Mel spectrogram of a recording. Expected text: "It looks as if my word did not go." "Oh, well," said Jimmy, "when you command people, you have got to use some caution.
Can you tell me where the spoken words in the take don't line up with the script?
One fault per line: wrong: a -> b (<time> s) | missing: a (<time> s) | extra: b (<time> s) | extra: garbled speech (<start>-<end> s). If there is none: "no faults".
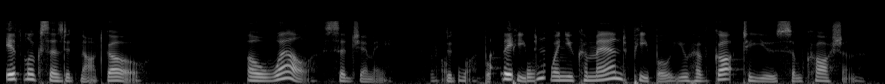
missing: if my word (0.7 s)
extra: garbled speech (4.3-5.5 s)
